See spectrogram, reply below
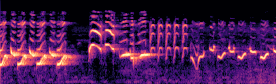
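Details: Gacor master song of a white-crested laughingthrush for training birds: fast rolling whistled notes, then a burst of quick rising-falling whistles and crisp repeated notes, ending in a steady chain of short looping whistles.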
